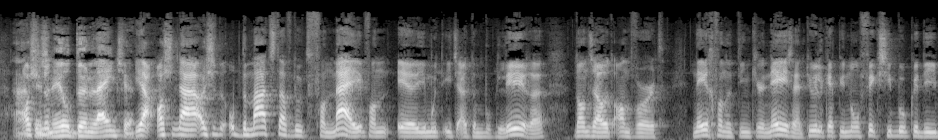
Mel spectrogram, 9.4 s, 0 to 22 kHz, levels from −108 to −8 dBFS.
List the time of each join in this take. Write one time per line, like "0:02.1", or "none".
none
